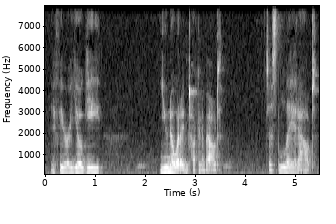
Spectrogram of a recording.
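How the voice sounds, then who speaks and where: A woman leading a guided meditation in a calm, unhurried, soothing way, her soft phrases trailing off into breathiness. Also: a little high, creaky. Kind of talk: guided meditation, gentle instruction.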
